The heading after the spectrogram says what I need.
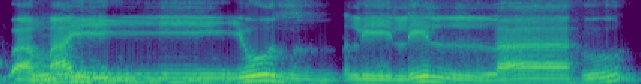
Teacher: nun sukun bertemu dengan huruf ya, bacaan idgham bi gunnah, masuk dengan mendengung, yaitu mendengung ya, ditandai yaknya ada tasdidnya, ditahan biar tampak dengungannya.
